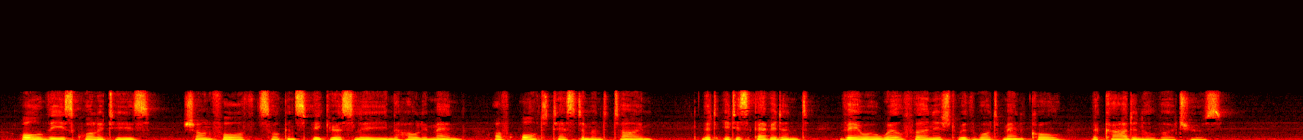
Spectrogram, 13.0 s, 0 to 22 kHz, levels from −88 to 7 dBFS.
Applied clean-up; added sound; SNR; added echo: none; none; none; none.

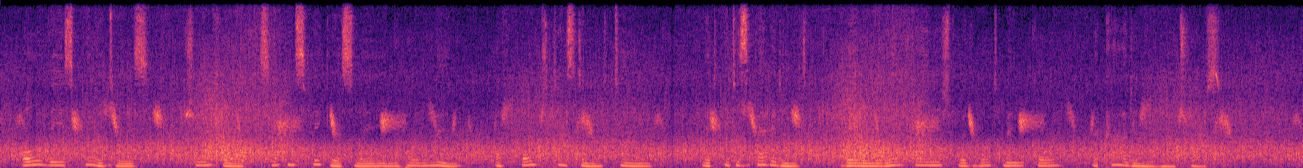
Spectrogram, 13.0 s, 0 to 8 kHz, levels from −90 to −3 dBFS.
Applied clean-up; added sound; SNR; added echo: none; Bird / Ocean; 0 dB; none.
